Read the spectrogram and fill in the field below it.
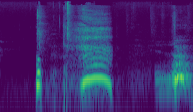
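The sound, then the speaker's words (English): A small dog across the road yaps a few times: a sharp short bark, then a drawn-out, rising-and-falling yelp, then another burst of yapping, moderately loud with a faint background between calls. “There's a yap yap across the road.”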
